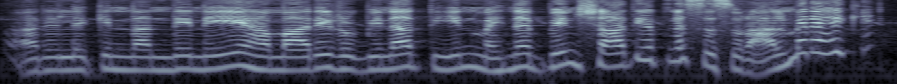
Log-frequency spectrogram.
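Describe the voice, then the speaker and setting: A woman's voice: mid-range voice, expressive, moderate pace, no echo, close to an everyday voice. A woman playing an anxious, scolding middle-aged mother in story dialogue, fretful and complaining. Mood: concerned.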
